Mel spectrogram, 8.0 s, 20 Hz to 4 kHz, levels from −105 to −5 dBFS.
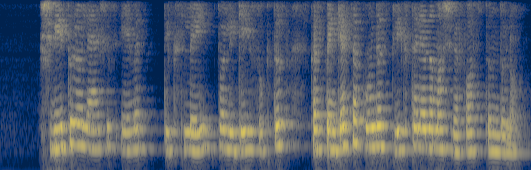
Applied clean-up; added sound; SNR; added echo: none; none; none; reverberation time 0.5 s.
